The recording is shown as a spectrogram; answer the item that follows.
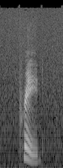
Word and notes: prayed: American English

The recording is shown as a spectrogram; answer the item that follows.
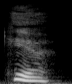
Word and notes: here: British English

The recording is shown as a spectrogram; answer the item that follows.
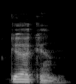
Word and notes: gherkin: Australian English

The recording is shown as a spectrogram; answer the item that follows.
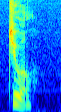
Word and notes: jewel: American English

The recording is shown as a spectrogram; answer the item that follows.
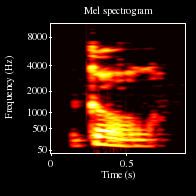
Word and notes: gall: British English

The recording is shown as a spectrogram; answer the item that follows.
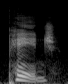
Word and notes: page: American English

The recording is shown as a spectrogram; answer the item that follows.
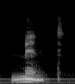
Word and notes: mint: American English

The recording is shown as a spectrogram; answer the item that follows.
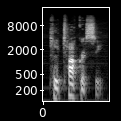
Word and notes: plutocracy: American English

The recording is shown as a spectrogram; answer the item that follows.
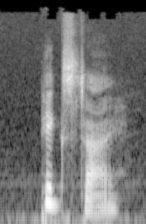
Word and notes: pigsty: American English

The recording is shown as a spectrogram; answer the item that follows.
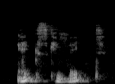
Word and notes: excavate: British English

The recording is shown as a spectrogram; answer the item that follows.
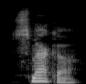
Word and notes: smacker: Australian English

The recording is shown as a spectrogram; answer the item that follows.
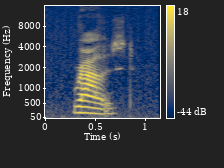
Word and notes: roused: American English

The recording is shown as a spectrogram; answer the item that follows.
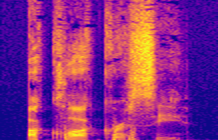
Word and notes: ochlocracy: American English

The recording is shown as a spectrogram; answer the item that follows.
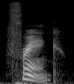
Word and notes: frank: American English

